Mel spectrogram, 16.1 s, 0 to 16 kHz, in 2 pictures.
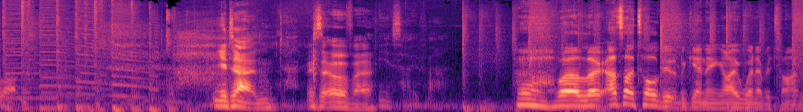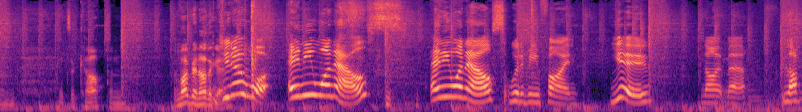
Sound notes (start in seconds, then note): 0.0 music winds down; 1.6 sighs; 5.0 sighs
